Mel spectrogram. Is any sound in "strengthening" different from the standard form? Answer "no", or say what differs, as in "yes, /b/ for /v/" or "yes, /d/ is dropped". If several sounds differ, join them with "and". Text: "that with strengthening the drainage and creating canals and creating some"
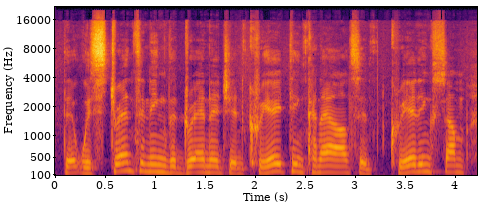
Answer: no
